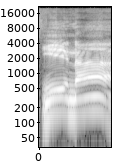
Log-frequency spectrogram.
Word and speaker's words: Yeah Nah: Yeah, nah. Yeah, you got to nah. drag the nah out of it more.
